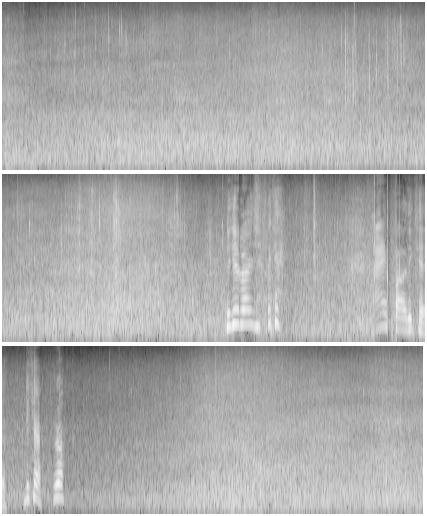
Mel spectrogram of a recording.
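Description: Waves break and wash steadily onto the shore.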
